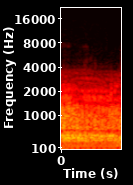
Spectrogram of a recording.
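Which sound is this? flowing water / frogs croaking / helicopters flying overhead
helicopters flying overhead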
